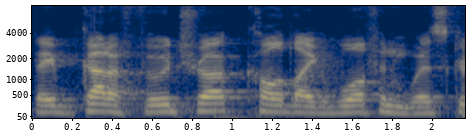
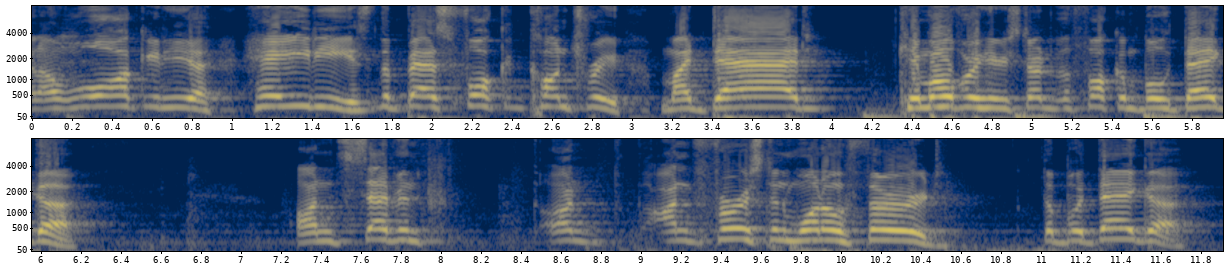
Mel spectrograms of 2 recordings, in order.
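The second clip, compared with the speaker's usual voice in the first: put-on New York accent, very loud and high; 9 semitones higher, 9 dB louder than usual. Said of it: "I'm doing a New York".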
